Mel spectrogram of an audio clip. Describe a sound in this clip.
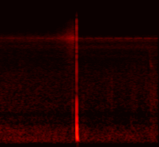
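A golf ball thuds into sand.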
